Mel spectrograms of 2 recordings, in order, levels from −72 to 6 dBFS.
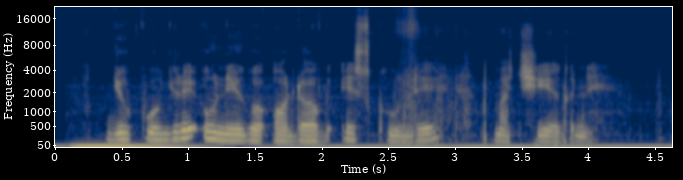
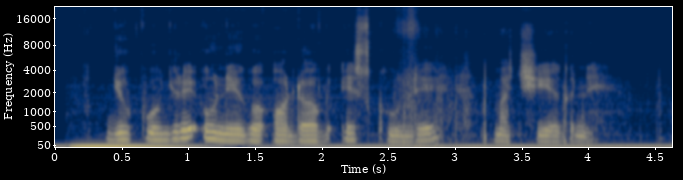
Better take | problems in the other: second | background sound (Run); 19 dB below the speech

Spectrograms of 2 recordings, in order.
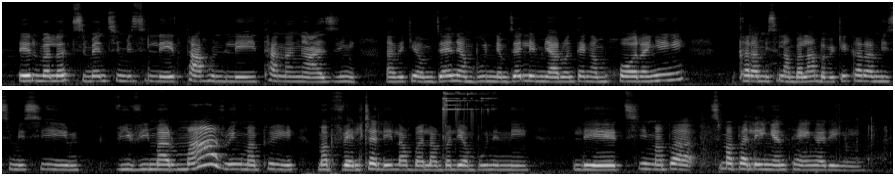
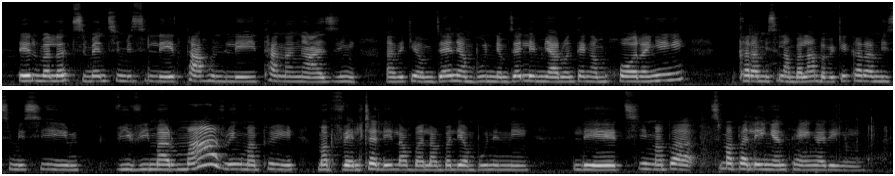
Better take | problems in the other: second | background sound (Coin (dropping)); 15 dB below the speech

